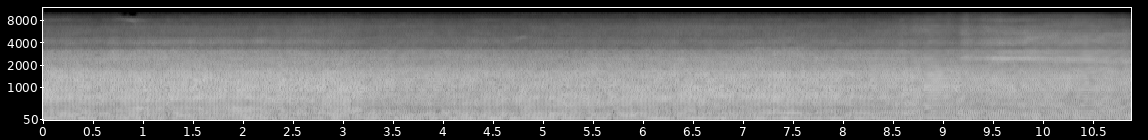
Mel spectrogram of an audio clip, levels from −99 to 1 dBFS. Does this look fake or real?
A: fake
